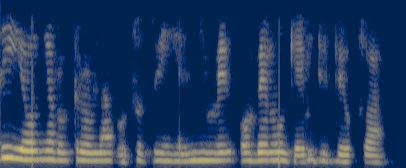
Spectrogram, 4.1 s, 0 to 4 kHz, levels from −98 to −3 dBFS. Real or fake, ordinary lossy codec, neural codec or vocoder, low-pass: fake; none; codec, 24 kHz, 0.9 kbps, WavTokenizer, medium speech release version 2; 3.6 kHz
